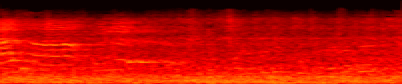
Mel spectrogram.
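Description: Voices: a short pitched vocal sound in the first second, then fainter children's voices over a steady background noise, with no clear words.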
